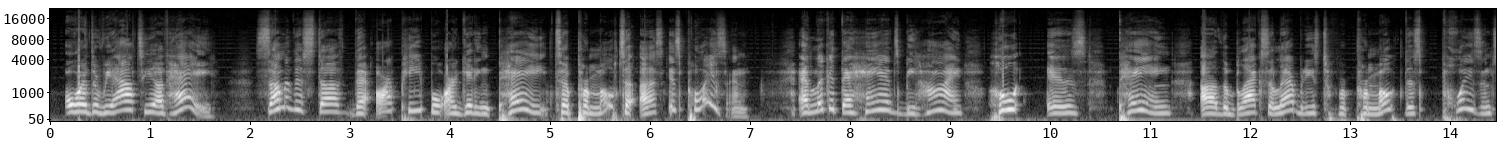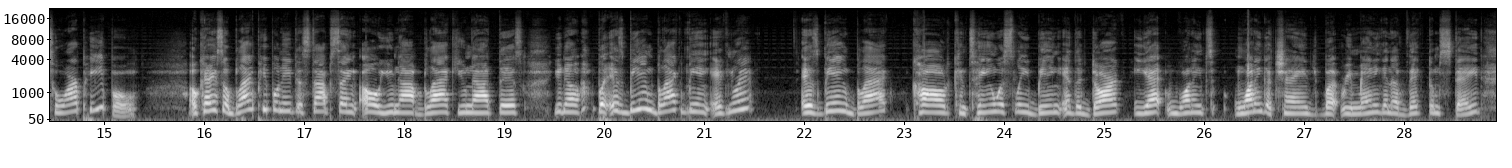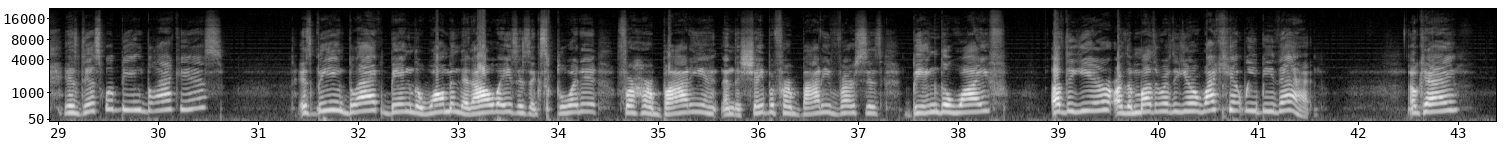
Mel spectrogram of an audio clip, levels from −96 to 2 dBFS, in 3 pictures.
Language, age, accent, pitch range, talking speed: English, 30-49, American, 200-260 Hz, 180 wpm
